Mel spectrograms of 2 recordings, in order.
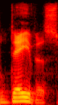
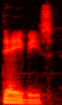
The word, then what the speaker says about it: Davies: His name is Michael Davis, but it's spelled Davies, but it was pronounced Davis, even though everybody during his life pronounced it Davies.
